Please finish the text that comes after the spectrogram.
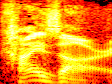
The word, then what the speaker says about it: Caesar: So Caesar is pronounced Kaisar, yes.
